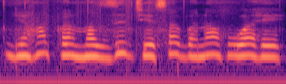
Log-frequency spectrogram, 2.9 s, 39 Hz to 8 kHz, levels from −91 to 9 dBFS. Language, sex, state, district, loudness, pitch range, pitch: Hindi, female, Madhya Pradesh, Bhopal, -19 LUFS, 230-250 Hz, 235 Hz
